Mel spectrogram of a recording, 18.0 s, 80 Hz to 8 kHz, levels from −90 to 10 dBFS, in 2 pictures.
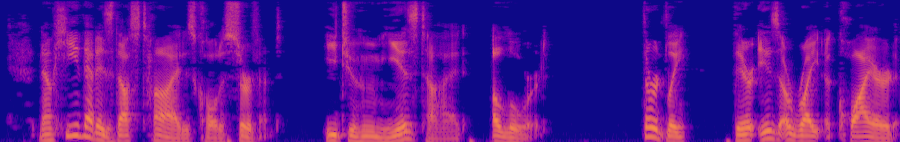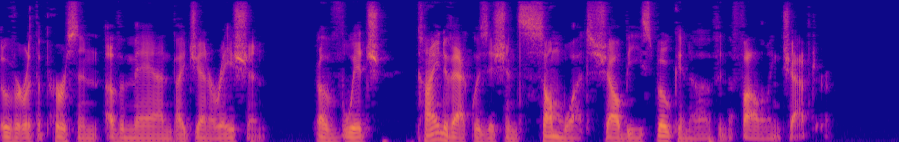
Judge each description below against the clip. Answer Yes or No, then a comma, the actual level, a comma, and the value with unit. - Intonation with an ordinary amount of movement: Yes, average, 4.9 semitones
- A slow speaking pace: No, average, 155 wpm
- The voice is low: Yes, very low, 90 Hz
